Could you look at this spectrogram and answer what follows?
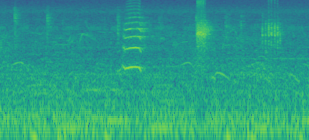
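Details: One short, nasal, honk-like bronze-winged jacana note near the middle, followed by a brief sharp high note and scattered faint bird chirps over a steady low rumble.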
